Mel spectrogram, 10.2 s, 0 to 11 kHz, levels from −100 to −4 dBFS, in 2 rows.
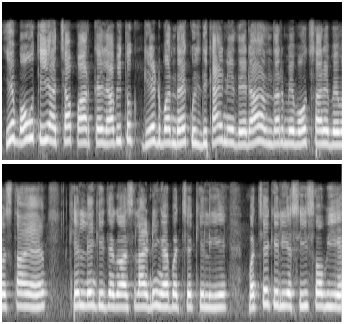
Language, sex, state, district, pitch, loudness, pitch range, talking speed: Hindi, female, Bihar, Supaul, 250 Hz, -14 LUFS, 235-265 Hz, 230 wpm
